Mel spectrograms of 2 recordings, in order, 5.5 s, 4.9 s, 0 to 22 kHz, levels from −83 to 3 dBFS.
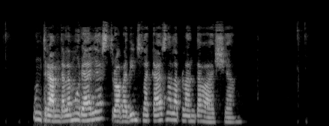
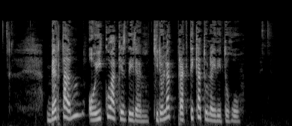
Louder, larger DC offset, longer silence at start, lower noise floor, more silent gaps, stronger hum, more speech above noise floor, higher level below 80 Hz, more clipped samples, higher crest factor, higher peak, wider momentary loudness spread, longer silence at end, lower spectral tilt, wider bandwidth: about the same, -25 LUFS vs -26 LUFS; neither; first, 0.55 s vs 0.1 s; first, under -90 dBFS vs -55 dBFS; neither; neither; first, over 65 dB vs 28 dB; second, -72 dBFS vs -66 dBFS; neither; about the same, 24 dB vs 22 dB; about the same, -4 dBFS vs -6 dBFS; second, 11 LU vs 19 LU; first, 1.5 s vs 0.9 s; about the same, -3 dB/octave vs -2.5 dB/octave; about the same, 11.5 kHz vs 11.5 kHz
